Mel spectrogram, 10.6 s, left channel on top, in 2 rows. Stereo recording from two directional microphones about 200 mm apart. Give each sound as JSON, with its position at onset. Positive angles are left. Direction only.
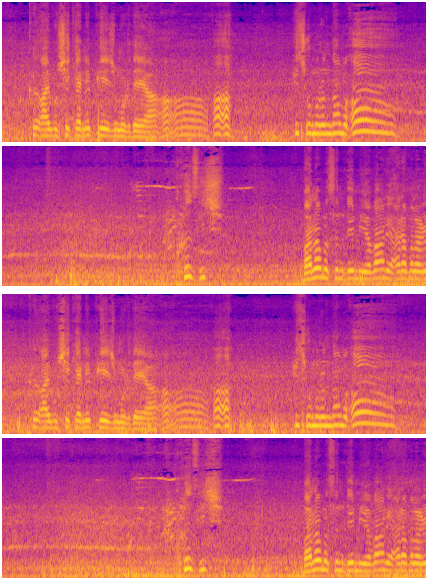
{"t": 0.5, "sound": "speech", "side_deg": 15}
{"t": 7.5, "sound": "speech", "side_deg": 10}
{"t": 9.0, "sound": "speech", "side_deg": 10}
